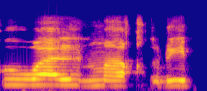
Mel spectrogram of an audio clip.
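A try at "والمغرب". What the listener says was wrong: Maghrib. Dia tak boleh mau. Dia jangan lepaskan tak boleh. Ghain tak ada lantunan. Wal maghrib. Ba je lantun.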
